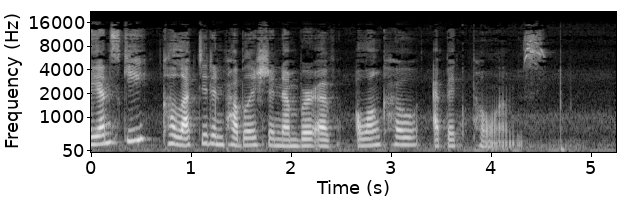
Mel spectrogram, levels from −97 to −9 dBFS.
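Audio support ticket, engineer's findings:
No audible defects found in the speech signal; level, continuity and playback path check out with nothing to escalate.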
